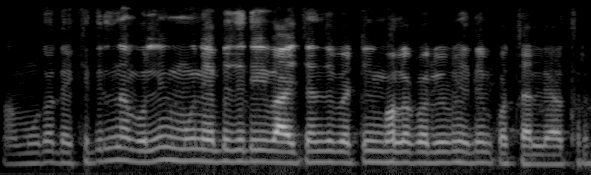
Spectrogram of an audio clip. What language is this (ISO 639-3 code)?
ori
